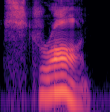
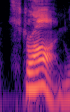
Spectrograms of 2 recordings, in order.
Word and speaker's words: Strachan: I think it's actually, and again, I asked for these pronunciations because this one will confuse the hell out of me. Strachan is what I was saying. Strachan, okay. – Strachan, like I think we're taking out the CH. – Oh, just Strachan. – Yeah, that's what I was told.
